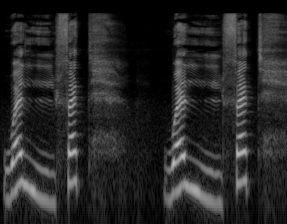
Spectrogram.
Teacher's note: Ici le lemme est lu. Il n'est pas muet, contrairement au lemme du nom d'Allah, parce que le fa ici est une lettre lunaire.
